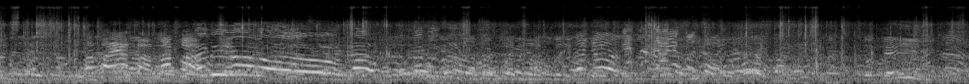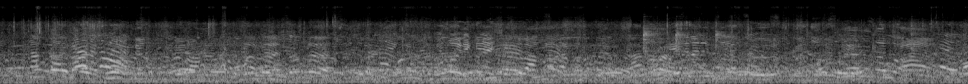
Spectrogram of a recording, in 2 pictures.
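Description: A crowd of men and women talk and shout all around, close by, outdoors.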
